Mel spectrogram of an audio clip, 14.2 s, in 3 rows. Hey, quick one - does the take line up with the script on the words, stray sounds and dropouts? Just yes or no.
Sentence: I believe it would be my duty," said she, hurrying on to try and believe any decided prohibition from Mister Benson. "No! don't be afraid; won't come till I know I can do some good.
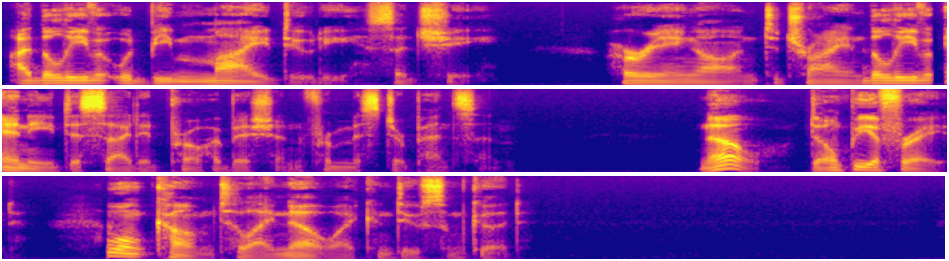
yes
